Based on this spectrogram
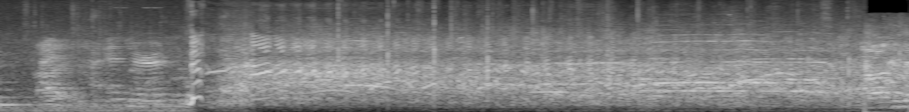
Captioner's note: laughs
